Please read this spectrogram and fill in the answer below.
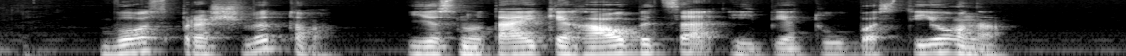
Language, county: Lithuanian, Kaunas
